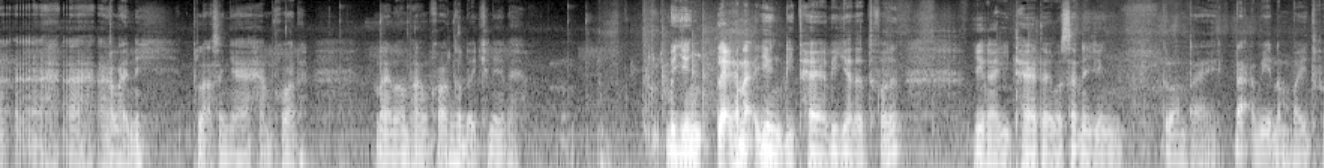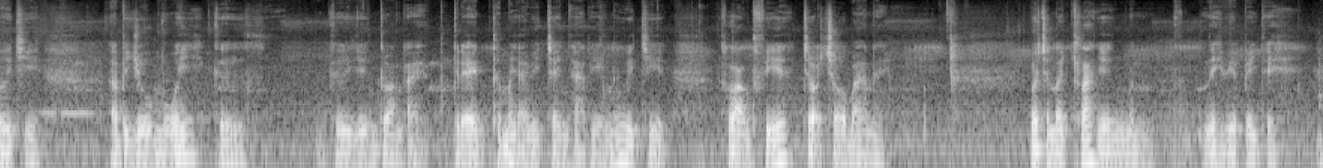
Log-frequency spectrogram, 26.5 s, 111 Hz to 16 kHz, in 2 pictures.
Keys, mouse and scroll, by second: 2.8 middle click, 2.8 scroll up 1, 2.9 scroll down 1, 3.3 middle click, 4.6 middle click, 4.6 scroll up 1, 4.8 scroll down 1, 5.6 middle click, 13.9 scroll down 1, 14.2 middle click, 14.8 scroll down 1, 19.0 scroll down 1, 20.1 middle click, 20.8 scroll up 1.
